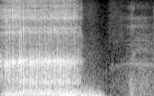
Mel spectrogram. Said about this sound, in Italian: La mia tigre Ginny,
